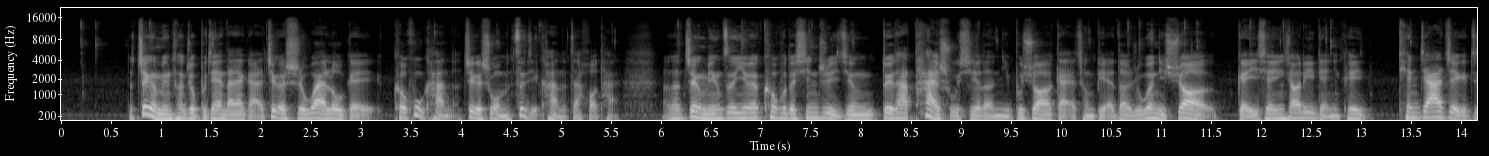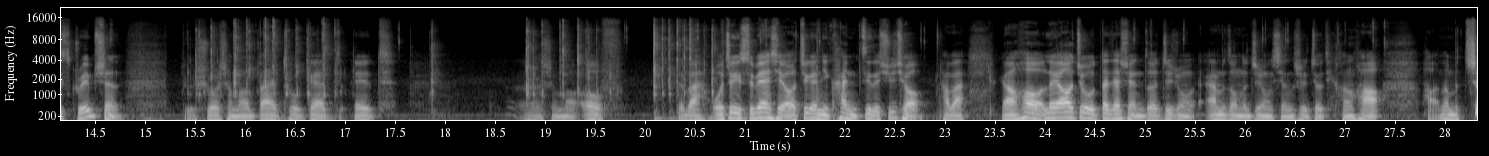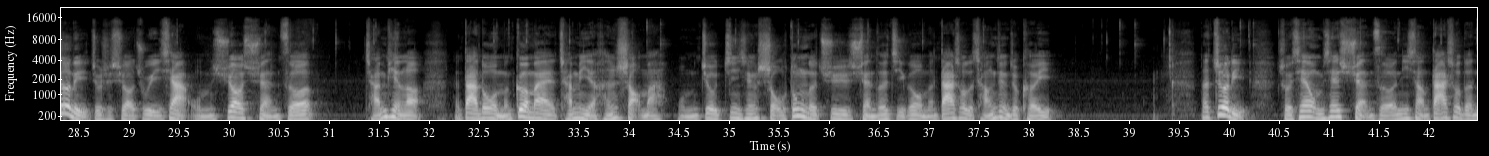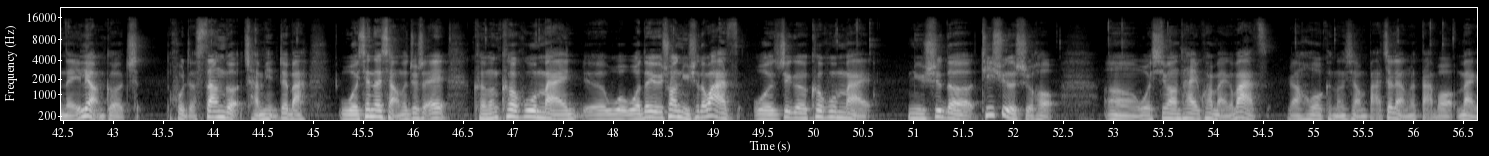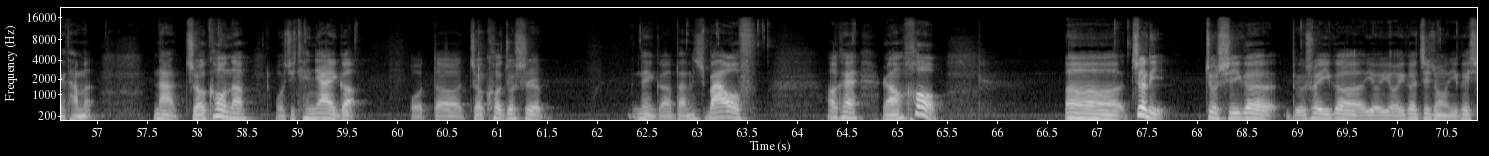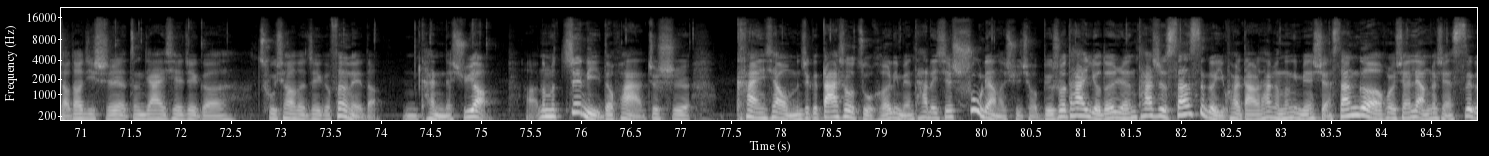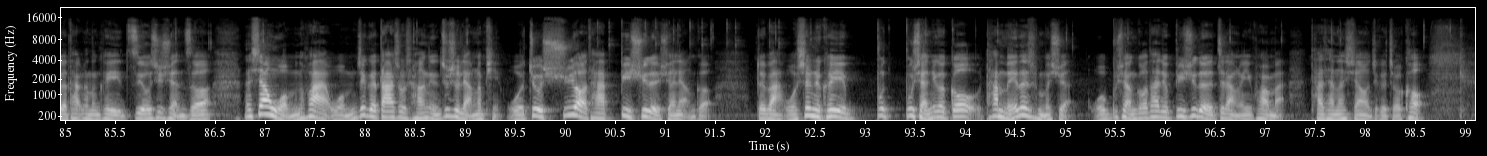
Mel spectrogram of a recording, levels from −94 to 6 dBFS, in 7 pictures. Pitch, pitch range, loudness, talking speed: 120 Hz, 105-145 Hz, -26 LUFS, 325 characters per minute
